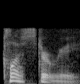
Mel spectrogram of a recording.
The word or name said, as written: clustery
